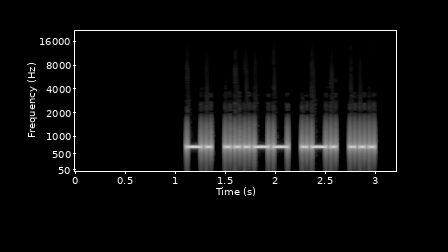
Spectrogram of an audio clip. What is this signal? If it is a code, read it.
Morse code, heard as a keyed tone, about 25 wpm, 700 Hz. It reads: N3RS
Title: Easy Call Signs Repeated 2x - 25wpm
